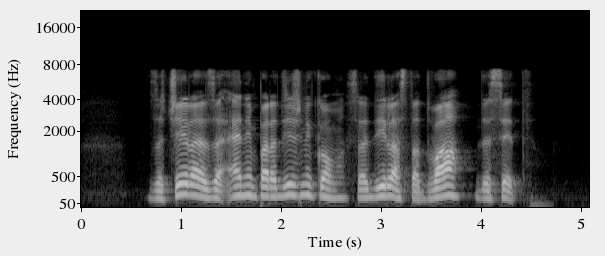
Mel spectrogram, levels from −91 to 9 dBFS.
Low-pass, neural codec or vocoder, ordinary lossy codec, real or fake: 7.2 kHz; none; none; real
